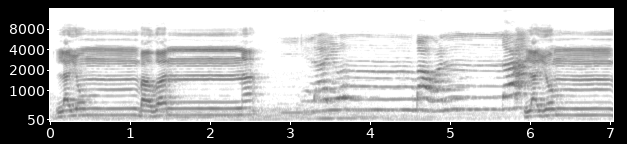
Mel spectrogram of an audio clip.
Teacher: यानी नून साकिन या तनवीन के बाद हर्फ बा आ जाए तो इकलाब होगा। यानी नून साकिन और तनवीन को मीम से बदल कर इक़फ़ा करें, यानी गुन्ना करके पढ़ेंगे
